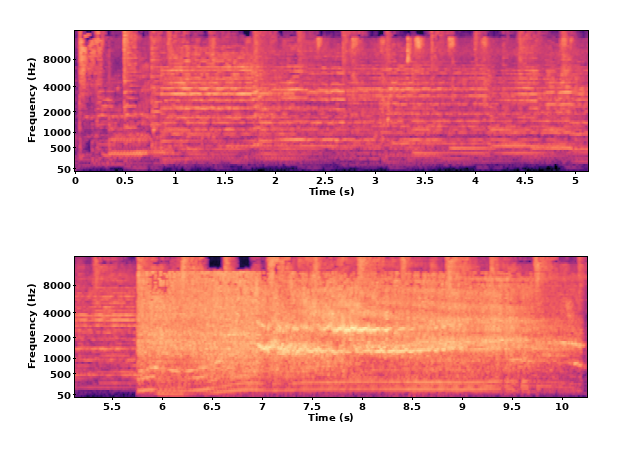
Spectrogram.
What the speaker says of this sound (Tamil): பிரபு வண்டி எடுப்பா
